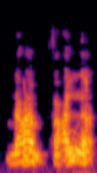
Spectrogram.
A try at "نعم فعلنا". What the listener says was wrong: کھینچنا نہیں ہے, فعلنا نہیں کہیں گے.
